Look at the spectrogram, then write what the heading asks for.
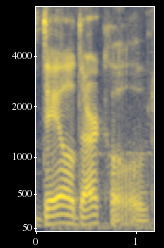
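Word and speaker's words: Dzemael Darkhold: with names absolute Garbo it's Dale darkold the Zen is silent Dale Donkey Kong yo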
